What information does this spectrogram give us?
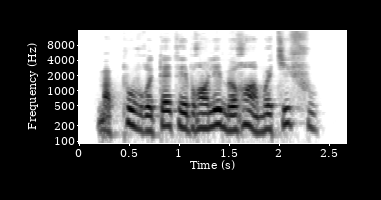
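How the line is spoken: Murmured. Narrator (French): murmura-t-il

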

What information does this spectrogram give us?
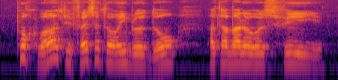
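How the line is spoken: Weak faint voice. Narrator (French): dit Béatrix d'une voix faible

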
